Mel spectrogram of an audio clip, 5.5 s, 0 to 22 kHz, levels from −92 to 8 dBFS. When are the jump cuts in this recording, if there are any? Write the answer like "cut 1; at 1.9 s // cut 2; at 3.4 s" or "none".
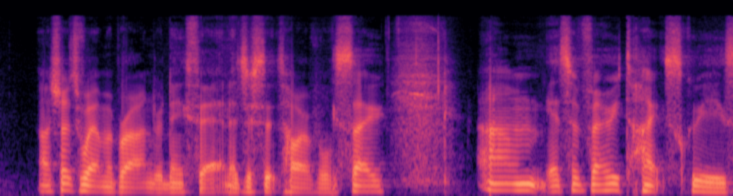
cut 1; at 2.5 s // cut 2; at 4.1 s

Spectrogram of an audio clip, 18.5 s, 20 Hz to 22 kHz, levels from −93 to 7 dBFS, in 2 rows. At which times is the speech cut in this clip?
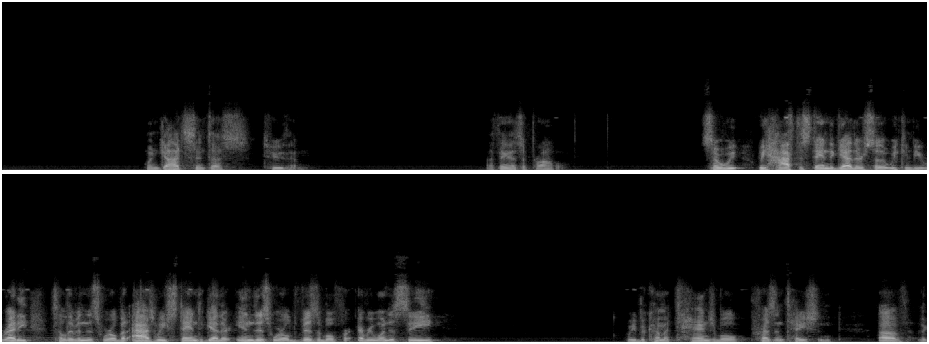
cut 1; at 2.5 s

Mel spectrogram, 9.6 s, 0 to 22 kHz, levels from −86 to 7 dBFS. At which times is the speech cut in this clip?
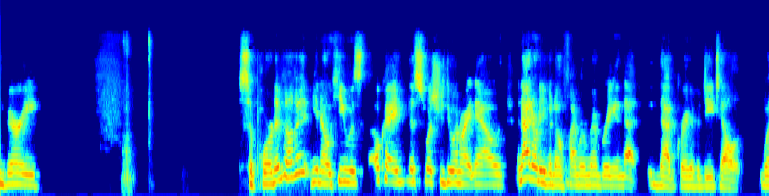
cut 1; at 3.9 s // cut 2; at 6.3 s

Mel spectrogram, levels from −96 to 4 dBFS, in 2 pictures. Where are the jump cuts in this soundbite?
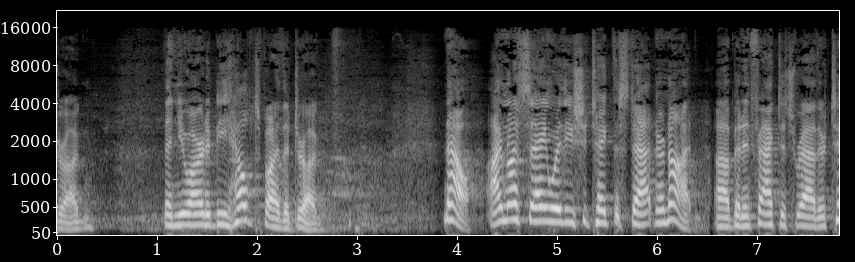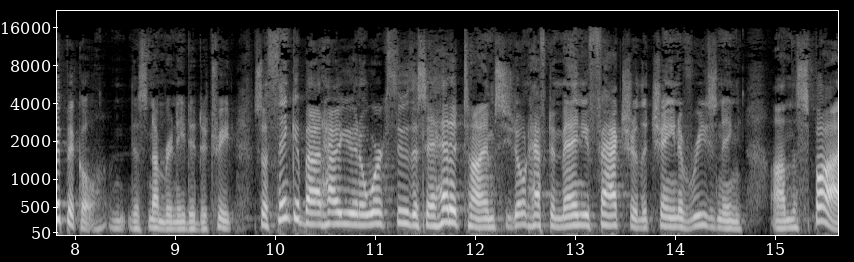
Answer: cut 1; at 6.5 s // cut 2; at 9.7 s

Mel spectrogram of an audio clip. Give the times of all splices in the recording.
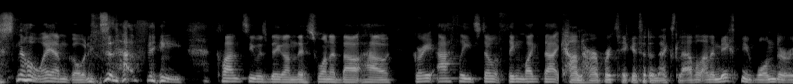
cut 1; at 2.1 s // cut 2; at 5.6 s

